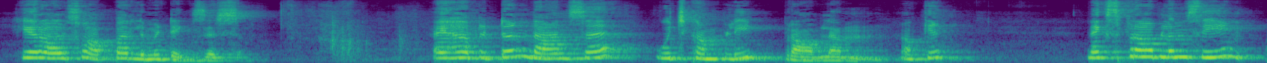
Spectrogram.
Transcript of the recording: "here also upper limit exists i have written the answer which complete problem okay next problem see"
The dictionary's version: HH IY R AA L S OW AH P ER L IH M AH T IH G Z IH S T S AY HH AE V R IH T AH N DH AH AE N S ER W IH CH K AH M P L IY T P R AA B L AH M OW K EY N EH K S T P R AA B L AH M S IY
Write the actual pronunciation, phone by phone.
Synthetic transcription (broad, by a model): HH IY R AA L S OW AH P ER L IH M AH T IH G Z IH S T AY HH AE V R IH T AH N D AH N S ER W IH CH K AH M P L IY T P R AA B L AH M OW K EY N EH K S T P R AA B L AH M S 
